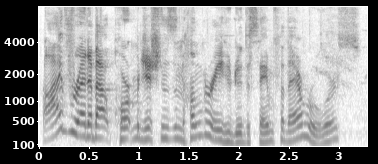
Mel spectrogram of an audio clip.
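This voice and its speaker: A nosy young artist presses with pointed questions, his voice lively, bright and edged, as a man reads his lines. A faint hiss sits under the recording. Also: high-pitched, quick pace. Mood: probing. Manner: pointed and probing.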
